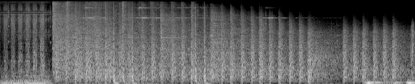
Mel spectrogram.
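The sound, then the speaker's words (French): Police officers empty their magazines at a gangster in loud, rapid bursts of automatic gunfire. The shots form a dense, sustained volley that blurs into continuous rattling before a few final heavy bangs. Intense, with no voices. “Leur réponse ne sait pas attendre. Ils vident leur chargeur.”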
